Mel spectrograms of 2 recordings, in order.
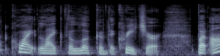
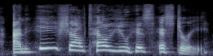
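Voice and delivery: haughty Queen; 10 semitones higher, 6 dB louder than usual. A narrator's reading. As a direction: demand it like a bossy queen. Queen voiced in story.

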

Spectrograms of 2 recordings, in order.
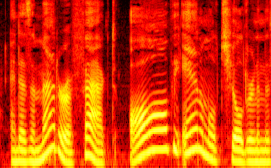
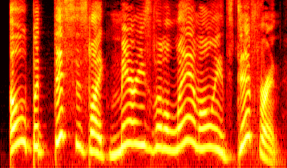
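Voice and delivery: put-on high, loud squirrel boy; 12 semitones higher, 5 dB louder, faster than usual. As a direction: chime in like a little boy.

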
